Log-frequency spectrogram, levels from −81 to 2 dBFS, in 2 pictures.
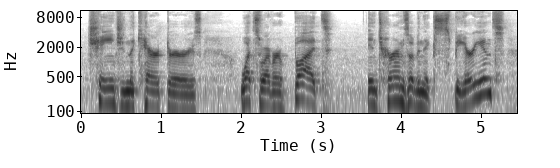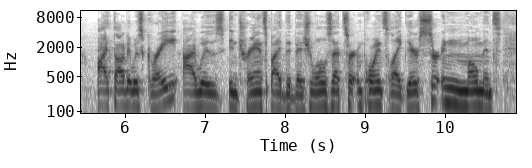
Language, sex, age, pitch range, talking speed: English, male, 30-49, 120-145 Hz, 160 wpm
